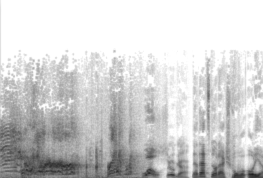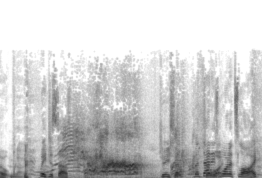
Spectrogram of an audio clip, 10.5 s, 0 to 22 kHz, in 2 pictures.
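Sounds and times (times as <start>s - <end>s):
cats fighting and screaming: 0.0s - 1.6s, 6.1s - 9.4s
speech: 2.8s - 7.2s, 8.5s - 10.5s.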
